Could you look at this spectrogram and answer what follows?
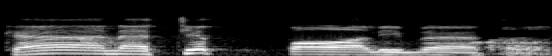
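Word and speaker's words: كانتِ الطالبةُ: Naam, kanatit talibatu. Naam, aslinya kanat sukun karena bertemu dengan sukun lagi jadi kasroh, gitu kan, Mbak?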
